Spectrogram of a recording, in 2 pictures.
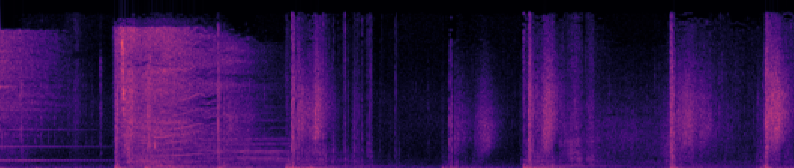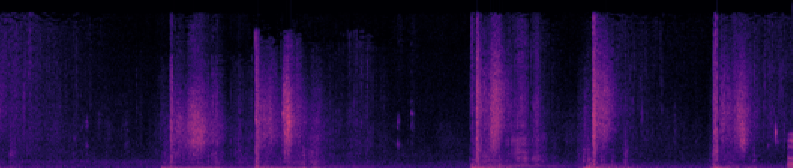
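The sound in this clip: Sound effects from a video game's loot llama: a string of about ten punchy thuds and bursts, some carrying short chirping tones, separated by brief gaps. No one talks.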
